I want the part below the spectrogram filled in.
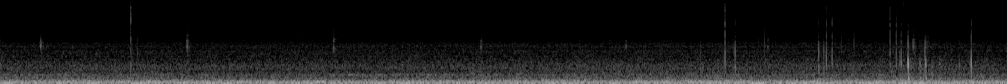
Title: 2000 ford expedition 5.4 rough idle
